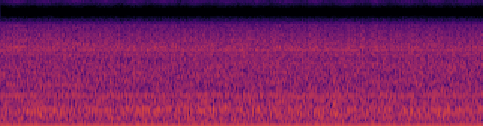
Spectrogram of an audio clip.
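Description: Steady hiss with a faint steady hum tone, unchanging throughout: the background noise of the recording, with no distinct event.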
